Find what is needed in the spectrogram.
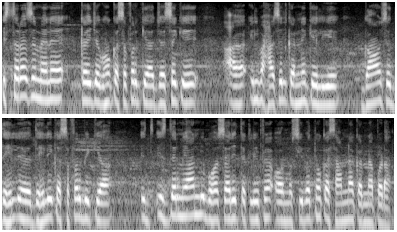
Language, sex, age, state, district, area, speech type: Urdu, male, 18-30, Uttar Pradesh, Saharanpur, urban, spontaneous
